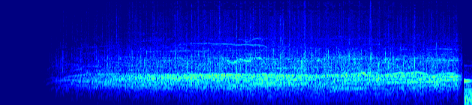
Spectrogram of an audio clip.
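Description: A crowd applauding and cheering, fading in about half a second in, holding steady, then cutting off abruptly.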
